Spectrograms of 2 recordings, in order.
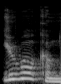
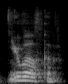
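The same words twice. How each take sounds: First: Bright greeting. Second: Said in the usual way. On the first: Real, not acted. Answering viewer Lynn's thanks, bright lifted greeting. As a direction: pop up brightly on welcome.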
